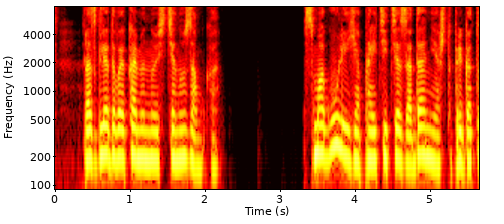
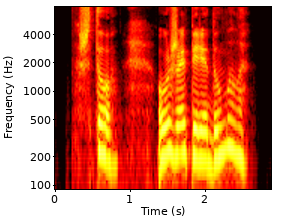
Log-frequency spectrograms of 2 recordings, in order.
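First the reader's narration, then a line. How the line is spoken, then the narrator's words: Laughing. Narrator (Russian): засмеялась Марена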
